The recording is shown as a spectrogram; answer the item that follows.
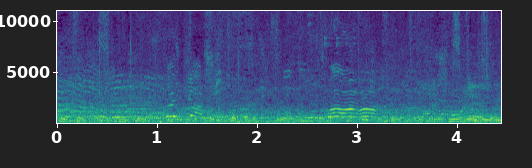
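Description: Many overlapping voices of spectators and coaches talking and calling out in a sports hall. One high voice shouts out briefly about three seconds in.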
